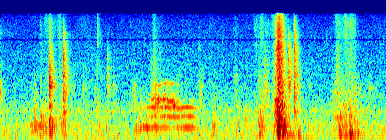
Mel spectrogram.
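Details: Puchi, a pet cat indoors after going to the toilet, gives one drawn-out, slightly falling meow lasting about a second, surrounded by soft knocks, clicks and a door- or drawer-like thud in a small room.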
